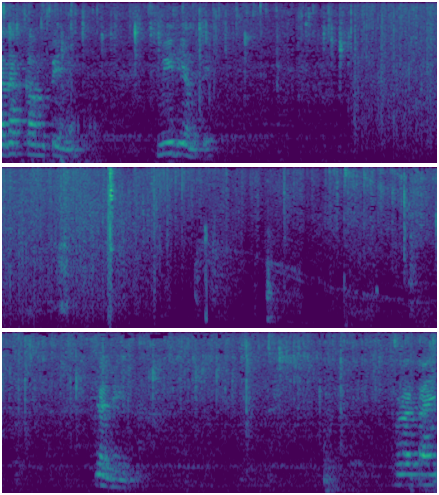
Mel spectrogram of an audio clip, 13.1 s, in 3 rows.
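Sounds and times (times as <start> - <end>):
cutlets sizzling in oil: 0.0 - 13.0.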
